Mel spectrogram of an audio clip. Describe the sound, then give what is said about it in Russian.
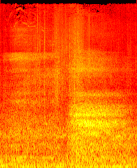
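Ujjayi breathing during a yoga warm-up is a steady, throaty hiss of air that runs without a break and swells a little louder partway through. “Смотрим в пупок, дышим уджайи. Шипящее дыхание.”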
